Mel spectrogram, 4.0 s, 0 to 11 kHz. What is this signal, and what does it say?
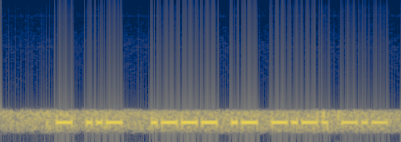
Morse code, heard as a keyed tone, about 25 wpm, 340 Hz. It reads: TU JACK
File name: 2016 JAN CW NAQP / 2016 Jan naqp k5ot - 0-10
